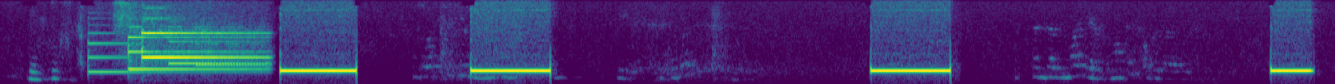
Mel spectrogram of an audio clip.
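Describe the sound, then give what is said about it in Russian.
Telephone tones during a call transfer: a short rising electronic chime, then four separate steady beeps at the same pitch, spaced by quiet gaps that hold faint muffled sounds. “Сейчас, одну секундочку, я вас переключу.”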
